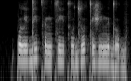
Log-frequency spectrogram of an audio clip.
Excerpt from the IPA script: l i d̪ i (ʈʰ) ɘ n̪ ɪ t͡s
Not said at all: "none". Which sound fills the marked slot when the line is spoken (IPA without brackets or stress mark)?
t̪ʰ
